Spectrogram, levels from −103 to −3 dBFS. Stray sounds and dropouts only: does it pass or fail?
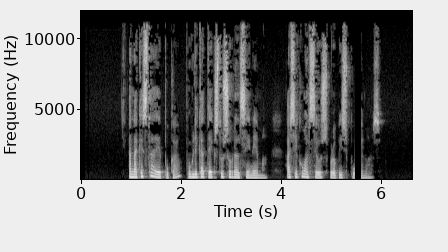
fail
